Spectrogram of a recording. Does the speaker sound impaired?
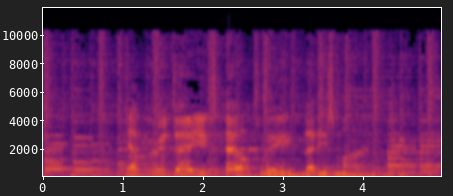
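No.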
